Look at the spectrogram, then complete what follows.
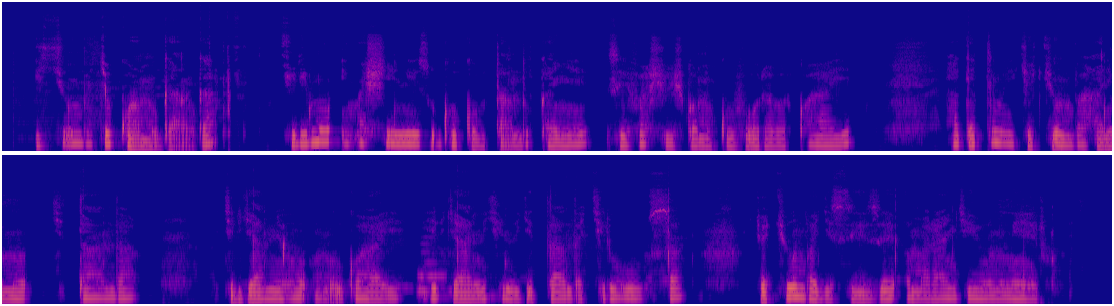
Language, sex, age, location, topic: Kinyarwanda, female, 18-24, Kigali, health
